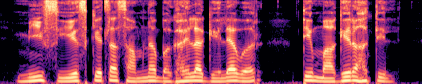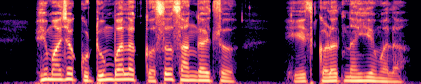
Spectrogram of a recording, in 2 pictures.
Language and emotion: Marathi, sad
